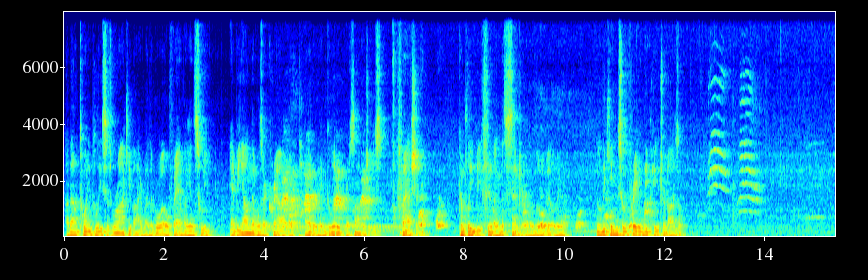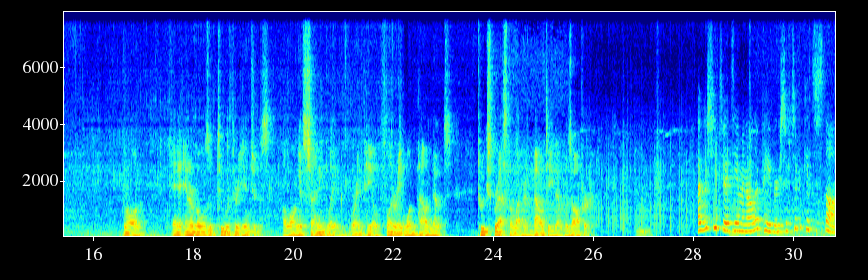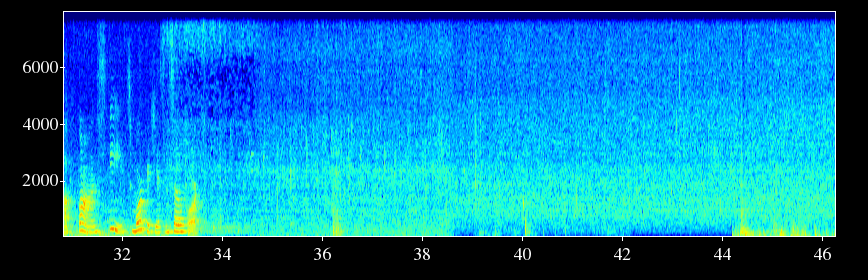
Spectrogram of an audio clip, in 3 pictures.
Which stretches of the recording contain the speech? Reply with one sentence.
You can hear the speech from 0.0 to 12.4 s, from 16.6 to 26.1 s and from 28.1 to 33.5 s.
